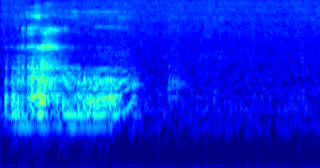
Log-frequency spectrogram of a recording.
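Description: A short wordless vocal sound, about a second long, low and buzzy, at the very start.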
